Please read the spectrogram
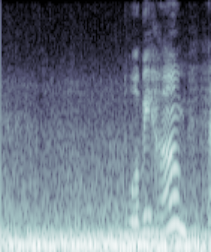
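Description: Steady low rumble of a moving car heard from inside the cabin, from the road and engine at driving speed.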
